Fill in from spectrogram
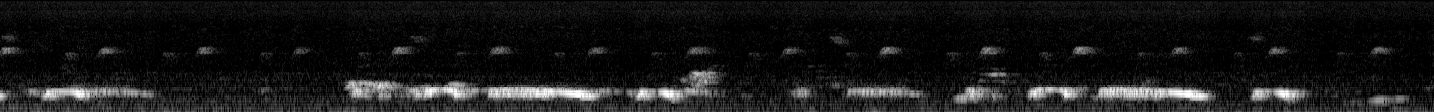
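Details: Spotted dove coos played as a decoy to stir wild doves into cooing: a series of muffled, throaty notes and drawn-out coos over a steady hiss with faint regular ticking.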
